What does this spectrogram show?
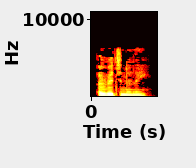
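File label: "originally", British English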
